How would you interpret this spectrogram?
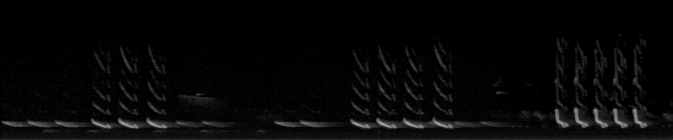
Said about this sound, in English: We're listening to a tufted titmouse. Let's say it has a sweetness to it, but then we hear a Carolina wren that sounds very similar. Well, we're going to take the rhythm of a titmouse, which is a two-syllable song, Peter, Peter, Peter.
